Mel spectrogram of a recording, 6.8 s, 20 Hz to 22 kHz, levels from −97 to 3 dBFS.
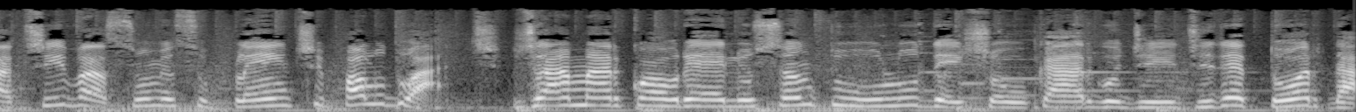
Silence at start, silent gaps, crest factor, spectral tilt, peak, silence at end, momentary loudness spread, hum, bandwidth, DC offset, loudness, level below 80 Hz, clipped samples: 0 s; none; 14 dB; -3 dB/octave; 0 dBFS; 0 s; 7 LU; none; 16 kHz; under 0.1%; -14 LUFS; -38 dBFS; under 0.1%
